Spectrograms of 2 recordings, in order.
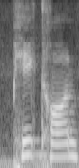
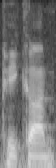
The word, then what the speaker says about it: pecan: pie day I love pecan pie is it pecan pecan pecan depends on what part of the country you're from when I looked it up this pronunciation they gave is pecan pecans so pecan pie I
